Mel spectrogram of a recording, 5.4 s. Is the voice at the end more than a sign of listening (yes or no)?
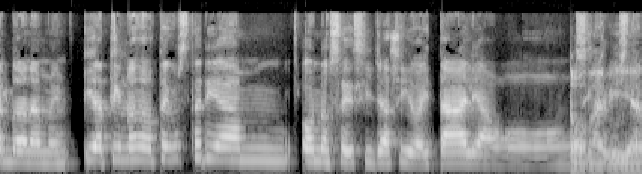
yes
